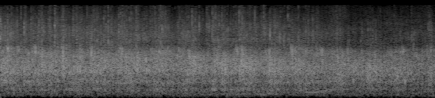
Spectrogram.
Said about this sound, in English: We praise God because of his mercies. We were united under one spirit, his spirit. Can I get a round of applause for God for that?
